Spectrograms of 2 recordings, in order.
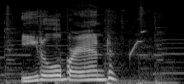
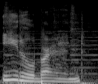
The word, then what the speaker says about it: Edelbrand: edel eat eat brand eatle brand the lady it's no fair cutting in when i'm in the middle of my speech and you got the name wrong it's edelbrand oh okay how did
